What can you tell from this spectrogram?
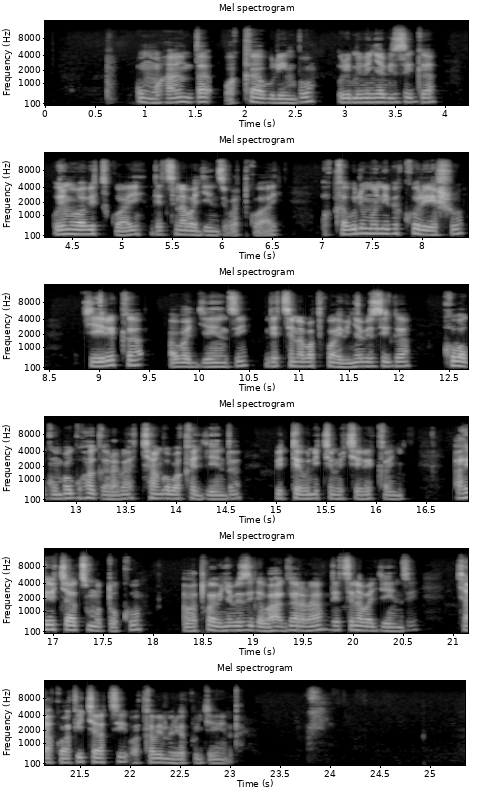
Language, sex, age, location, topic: Kinyarwanda, male, 18-24, Huye, government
